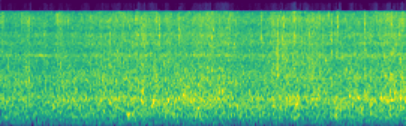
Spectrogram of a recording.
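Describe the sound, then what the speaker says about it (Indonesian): Swift river current rushing steadily during a night crossing toward a cave near a waterfall, a dense, unbroken roar of churning water, loud and close, with no voices. "Kita menyeberangi arus sungai yang sangat deras"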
